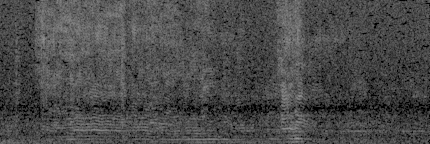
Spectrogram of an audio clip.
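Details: Early spring at a window-frame observation hive entrance, honey bees producing a continuous low droning hum, even throughout with a slight swell near the end.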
